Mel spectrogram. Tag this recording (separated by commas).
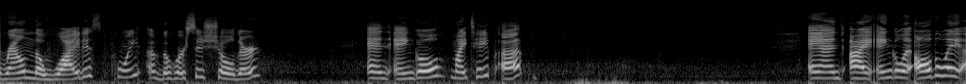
Speech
